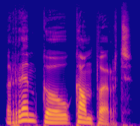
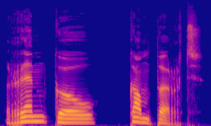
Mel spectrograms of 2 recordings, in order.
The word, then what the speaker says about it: Remco Campert: writer, poet and columnist Remco Campert. The correct pronunciation is Remco Campert. Remco Campert. There is a light emphasis on the first syllable of his first and second name.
